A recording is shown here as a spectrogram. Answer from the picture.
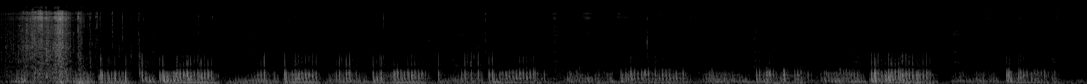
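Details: Mitsu, a female pet cat, purrs steadily indoors, a low rumbling purr pulsing in soft regular waves with each breath, accompanied by light scratching sounds.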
